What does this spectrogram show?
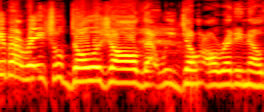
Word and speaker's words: Dolezal: We are speaking, of course, of Rachel Ann Dolezal, because that is how it's pronounced. It is Dolezal.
